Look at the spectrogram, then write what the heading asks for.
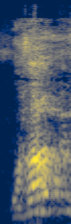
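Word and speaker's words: वहाँ: அதே மாதிரி பாருங்க, வ ஹ துணை எழுத்து இங்கு வஹாம். இங்க சொல்லுங்க பார்ப்போம். வஹாம். வஹாம்னு சொல்லக்கூடாதுங்க, வஹாம்.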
